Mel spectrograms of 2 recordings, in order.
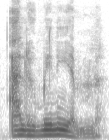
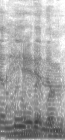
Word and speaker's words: aluminium: aluminium aluminium these giant aluminum british people say it like that dude it's like it's aluminum if you look aluminium if you look at a box for aluminum foil there's an eye there yeah it's aluminium jaguar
